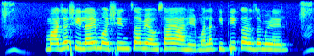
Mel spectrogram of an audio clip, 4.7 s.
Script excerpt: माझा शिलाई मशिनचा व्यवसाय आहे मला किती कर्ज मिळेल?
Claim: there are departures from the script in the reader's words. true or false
false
